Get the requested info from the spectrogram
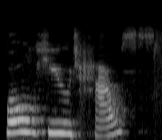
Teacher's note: whole huge house, for me, that's all stressed. 3 stresses in a row, and then it's followed by 2 unstressed, these blue ones here, in to explore.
